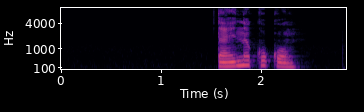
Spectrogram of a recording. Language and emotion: Russian, neutral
